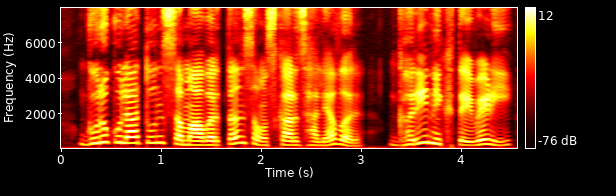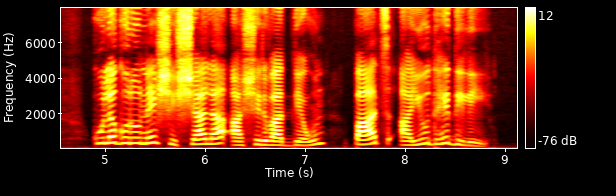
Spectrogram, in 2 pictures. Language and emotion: Marathi, neutral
